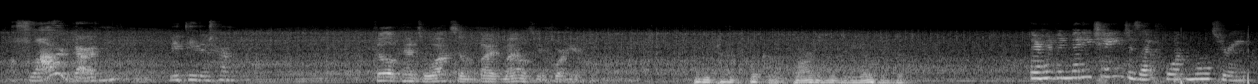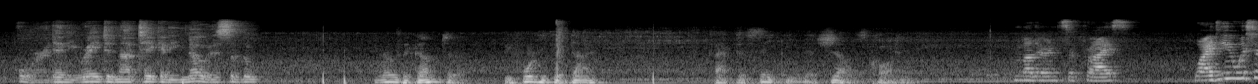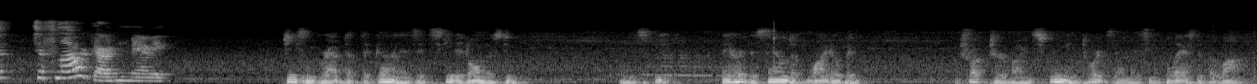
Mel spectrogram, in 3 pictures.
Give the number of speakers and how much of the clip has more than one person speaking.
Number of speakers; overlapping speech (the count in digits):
5, no overlap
